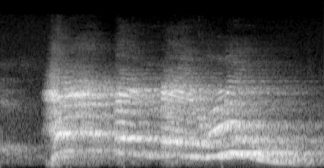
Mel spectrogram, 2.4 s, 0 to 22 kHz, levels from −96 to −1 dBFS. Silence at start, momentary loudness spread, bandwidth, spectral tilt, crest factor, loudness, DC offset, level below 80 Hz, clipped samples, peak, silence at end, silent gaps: 0.35 s; 7 LU; 7.6 kHz; -6.5 dB/octave; 12 dB; -11 LUFS; under 0.1%; -70 dBFS; under 0.1%; 0 dBFS; 0 s; none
